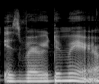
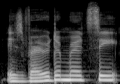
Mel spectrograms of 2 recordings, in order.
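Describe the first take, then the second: First: Said in the usual way. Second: "demurtsy" said as de-MURT-see with a joking extra syllable; playful mispronunciation. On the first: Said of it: "It's very demurtsy". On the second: Shown as a demonstration.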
